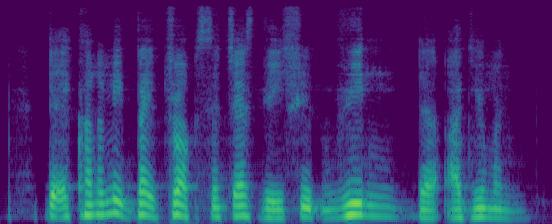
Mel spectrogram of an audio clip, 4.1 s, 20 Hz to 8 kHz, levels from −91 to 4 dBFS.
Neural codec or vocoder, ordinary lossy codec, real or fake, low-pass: codec, 24 kHz, 1 kbps, SNAC; none; fake; 7.2 kHz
